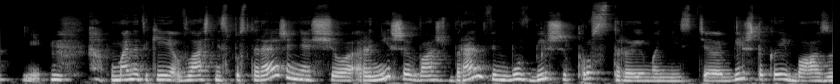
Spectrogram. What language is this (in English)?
Ukrainian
